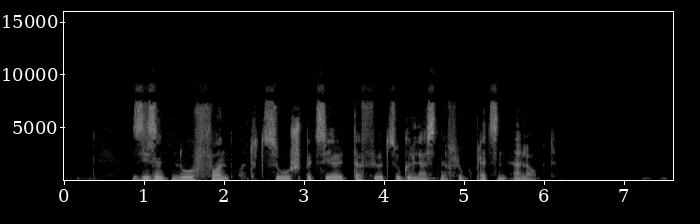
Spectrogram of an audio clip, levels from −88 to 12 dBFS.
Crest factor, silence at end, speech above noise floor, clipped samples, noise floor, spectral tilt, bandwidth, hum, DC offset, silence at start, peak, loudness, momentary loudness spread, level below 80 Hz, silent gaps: 22 dB; 1.5 s; 36 dB; under 0.1%; -74 dBFS; -3.5 dB/octave; 9.6 kHz; none; under 0.1%; 0.85 s; -18 dBFS; -37 LUFS; 14 LU; -64 dBFS; 3.58-3.62 s, 6.03-6.08 s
